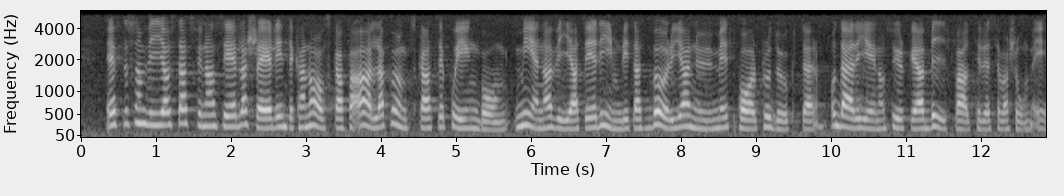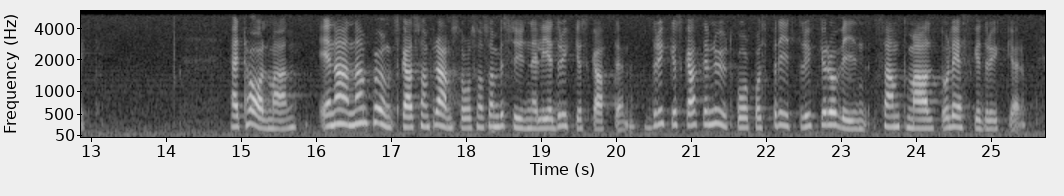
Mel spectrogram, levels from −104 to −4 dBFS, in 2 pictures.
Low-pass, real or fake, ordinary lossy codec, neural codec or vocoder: 5.4 kHz; real; none; none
